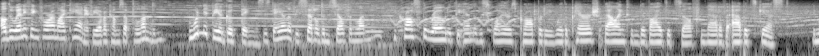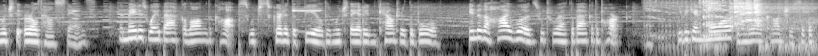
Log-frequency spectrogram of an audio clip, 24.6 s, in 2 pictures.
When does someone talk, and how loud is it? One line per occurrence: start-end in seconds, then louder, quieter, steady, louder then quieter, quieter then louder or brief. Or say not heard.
0.0-24.5 steady.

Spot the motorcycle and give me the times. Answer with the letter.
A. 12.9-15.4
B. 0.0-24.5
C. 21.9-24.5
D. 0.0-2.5
C.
